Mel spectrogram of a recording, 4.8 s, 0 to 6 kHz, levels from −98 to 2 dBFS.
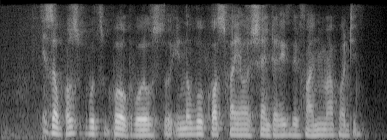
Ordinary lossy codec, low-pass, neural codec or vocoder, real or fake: AAC, 24 kbps; 5.4 kHz; codec, 16 kHz in and 24 kHz out, 0.8 kbps, FocalCodec, streaming, 65536 codes; fake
